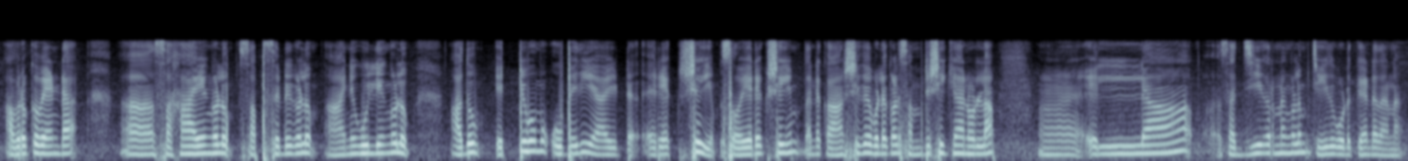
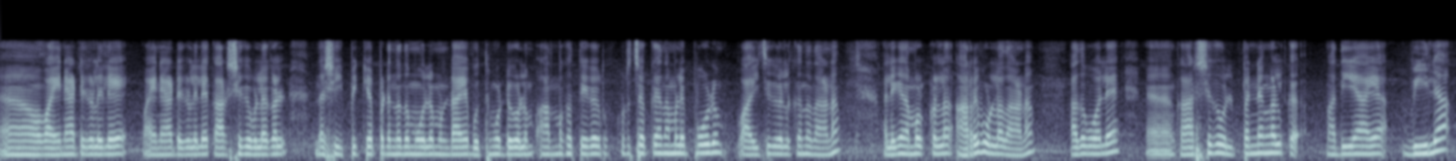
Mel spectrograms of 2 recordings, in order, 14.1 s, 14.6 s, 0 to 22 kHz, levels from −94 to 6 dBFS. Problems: none marked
